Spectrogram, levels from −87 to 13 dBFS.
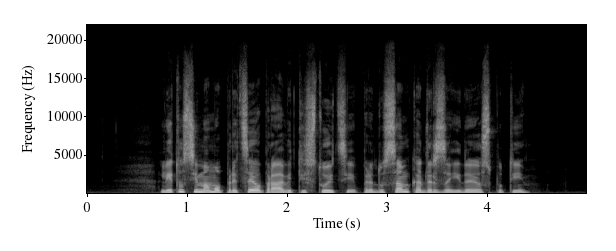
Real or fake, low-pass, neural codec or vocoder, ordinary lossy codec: real; 19.8 kHz; none; none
